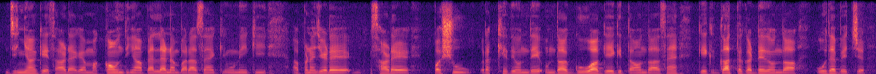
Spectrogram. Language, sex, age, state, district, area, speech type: Dogri, male, 30-45, Jammu and Kashmir, Reasi, rural, spontaneous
